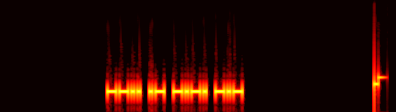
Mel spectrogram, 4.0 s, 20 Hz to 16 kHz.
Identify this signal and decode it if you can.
Morse code, heard as a keyed tone, about 37 wpm, 700 Hz. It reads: ZACK
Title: USA Common Names - 40wpm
